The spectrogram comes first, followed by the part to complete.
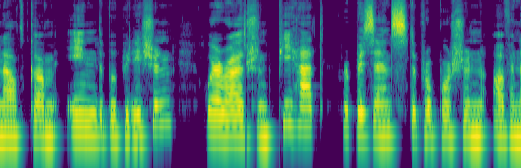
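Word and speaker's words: p̂: of the letter so that the statistic is pronounced p hat.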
